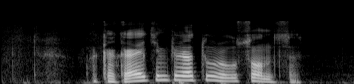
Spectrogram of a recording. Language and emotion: Russian, positive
